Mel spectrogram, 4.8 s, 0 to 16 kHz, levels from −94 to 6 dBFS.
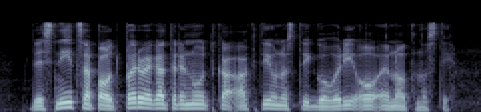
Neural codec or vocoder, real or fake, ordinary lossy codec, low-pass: none; real; none; 7.2 kHz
